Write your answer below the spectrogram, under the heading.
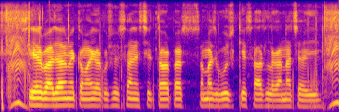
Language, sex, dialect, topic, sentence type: Hindi, male, Kanauji Braj Bhasha, banking, statement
